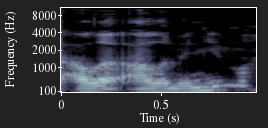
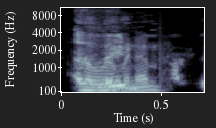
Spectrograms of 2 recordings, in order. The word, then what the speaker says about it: aluminium: Aluminium, or what is it? Aluminium. How do you say it over there? – Aluminum. – Aluminum.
